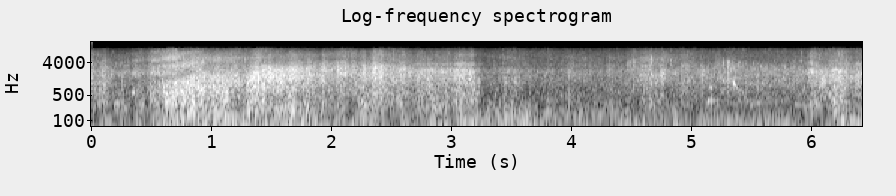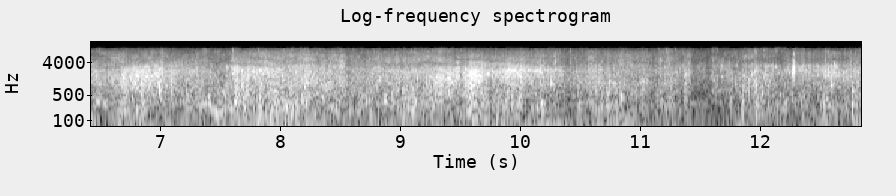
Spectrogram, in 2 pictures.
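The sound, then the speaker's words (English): Water laps and sloshes underneath the overhanging ice of an iceberg in a steady, continuous wash, with gusty wind rumbling across the microphone throughout. No one speaks. “You can hear the water that laps underneath the ice.”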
